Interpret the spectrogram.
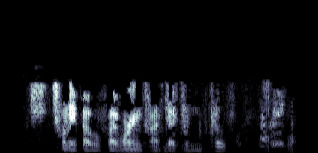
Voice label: Sheriff Dispatch; Mesa County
